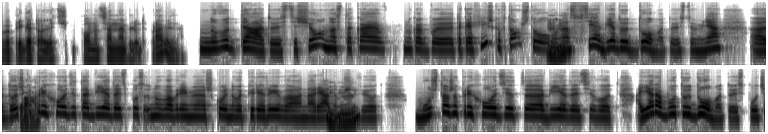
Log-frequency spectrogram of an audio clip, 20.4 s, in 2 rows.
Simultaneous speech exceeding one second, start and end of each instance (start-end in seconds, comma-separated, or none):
none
